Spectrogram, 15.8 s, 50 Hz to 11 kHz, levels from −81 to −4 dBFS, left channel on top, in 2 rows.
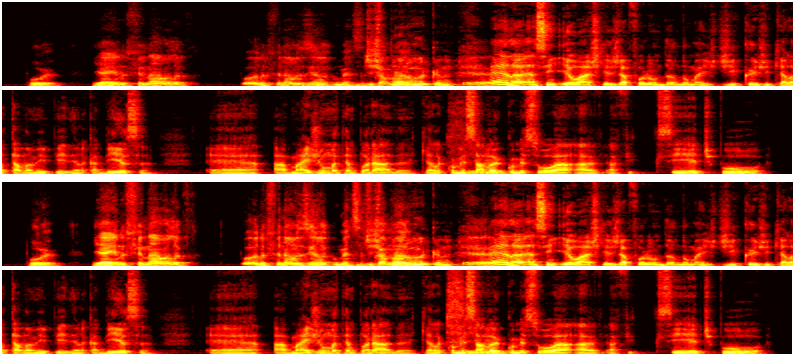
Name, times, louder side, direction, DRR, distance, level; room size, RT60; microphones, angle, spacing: voice 1, 0.9-1.9 2.4-4.3 4.6-5.0 12.5-13.0, right 4 dB, 60° right, 0.7 m, -21 dB
voice 2, 3.1-9.4 9.9-15.5, equal, ahead, 0.6 m, -22 dB
6.3 x 4.5 x 4.2 m
head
